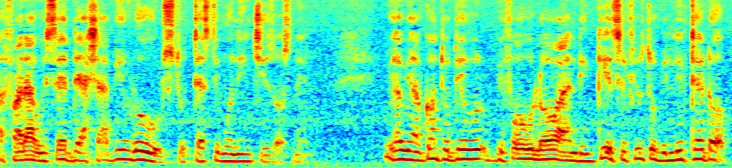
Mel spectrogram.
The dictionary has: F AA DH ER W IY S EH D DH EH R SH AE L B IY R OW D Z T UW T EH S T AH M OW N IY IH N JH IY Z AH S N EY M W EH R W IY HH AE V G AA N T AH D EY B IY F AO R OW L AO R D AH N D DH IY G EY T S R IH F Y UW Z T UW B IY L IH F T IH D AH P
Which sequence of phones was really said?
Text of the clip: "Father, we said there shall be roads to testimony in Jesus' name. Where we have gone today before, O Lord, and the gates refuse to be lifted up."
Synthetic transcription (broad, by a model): F AA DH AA W IY S EH D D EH SH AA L B IY R OW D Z T UW T EH S T AH M OW N IY IH N JH IY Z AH S N EY M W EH W IY HH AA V G AA N T AH D EY B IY F AO OW L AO AH N D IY G EY T S R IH F Y UW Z T UW B IY L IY F T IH D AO P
